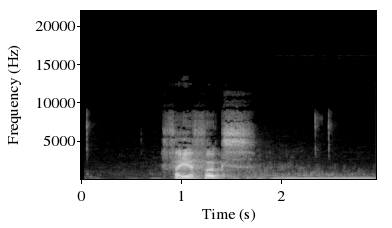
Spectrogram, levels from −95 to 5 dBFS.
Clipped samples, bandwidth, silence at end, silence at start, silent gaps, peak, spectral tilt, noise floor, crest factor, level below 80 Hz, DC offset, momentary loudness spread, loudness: under 0.1%; 9.4 kHz; 0 s; 0.8 s; none; -2 dBFS; -3.5 dB/octave; -66 dBFS; 20 dB; -66 dBFS; under 0.1%; 20 LU; -17 LUFS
